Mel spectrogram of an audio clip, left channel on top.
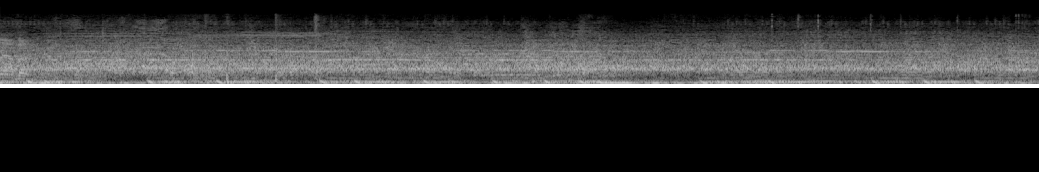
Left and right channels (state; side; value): silent; right; 64 dB below the other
